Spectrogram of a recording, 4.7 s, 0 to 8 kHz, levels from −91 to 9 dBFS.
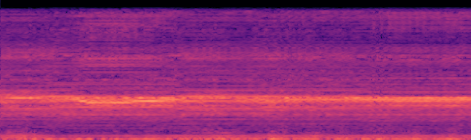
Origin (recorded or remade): remade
